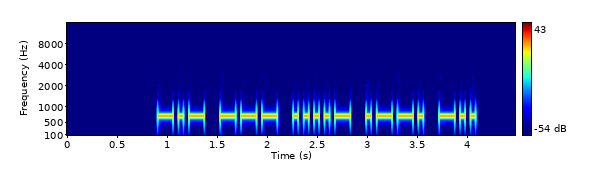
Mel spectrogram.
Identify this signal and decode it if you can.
Morse code, heard as a keyed tone, about 23 wpm, 700 Hz. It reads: KO4PD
